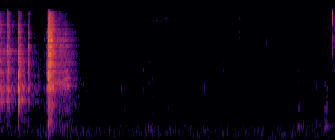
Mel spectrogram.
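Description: A few short clicks of a metal fork against a plate, with a brief burst of noise just after, all within the first second.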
